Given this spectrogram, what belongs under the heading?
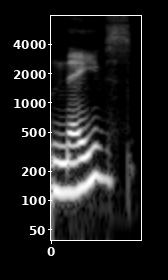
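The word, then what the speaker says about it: knave: used to be called naves and a Nave is like an assistant to the royal family basically or a knight or something like that and it's spelled like Knight k-n-a-v-e well now that you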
